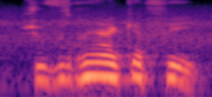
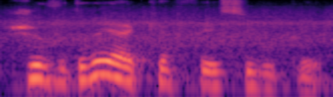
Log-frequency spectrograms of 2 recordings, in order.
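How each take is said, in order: First: Curt, loud demand with falling end; rude. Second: Less rude. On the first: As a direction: bark the order bluntly. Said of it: "Sounds a bit rude". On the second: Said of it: "Less rude". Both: Shown as a demonstration.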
